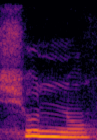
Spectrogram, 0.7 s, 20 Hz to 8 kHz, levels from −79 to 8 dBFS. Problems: constant background noise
